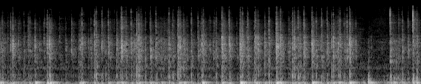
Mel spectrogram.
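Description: Long acrylic nails type and tap fast on a black plastic full-size keyboard held upright. The result is a dense, irregular run of sharp, bright clicks over a steady low hum.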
